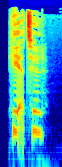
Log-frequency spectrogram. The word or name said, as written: hertil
